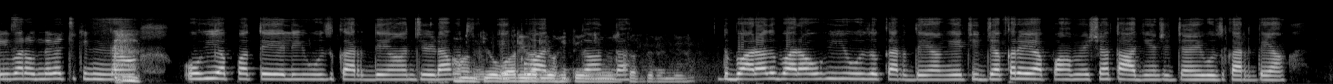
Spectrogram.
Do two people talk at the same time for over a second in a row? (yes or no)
yes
